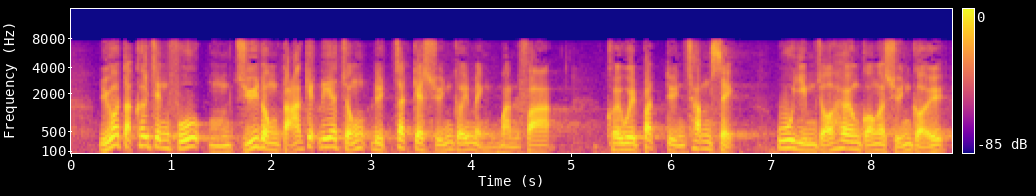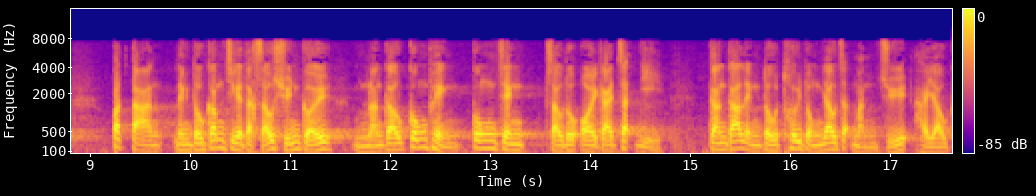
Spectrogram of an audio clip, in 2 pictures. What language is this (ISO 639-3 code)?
yue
